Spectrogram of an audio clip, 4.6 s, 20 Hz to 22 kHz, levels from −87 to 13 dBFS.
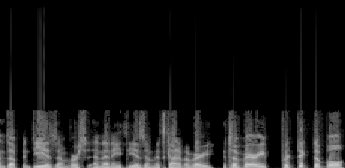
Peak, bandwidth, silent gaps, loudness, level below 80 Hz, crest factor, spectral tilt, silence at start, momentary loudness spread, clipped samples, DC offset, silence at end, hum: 0 dBFS; 8 kHz; none; -15 LUFS; -50 dBFS; 14 dB; -7 dB/octave; 0 s; 6 LU; under 0.1%; under 0.1%; 0.05 s; none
